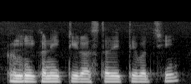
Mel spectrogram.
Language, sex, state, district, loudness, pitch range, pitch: Bengali, male, West Bengal, Cooch Behar, -16 LUFS, 130-135 Hz, 135 Hz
